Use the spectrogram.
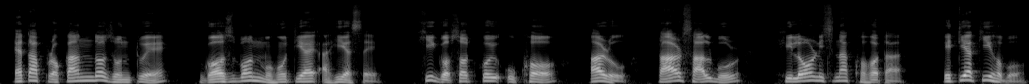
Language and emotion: Assamese, neutral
